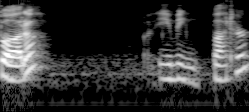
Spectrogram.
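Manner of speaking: put-on Northern accent on butter. Retelling an everyday morning exchange, replying in a mock Northerner accent. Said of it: "me trying to sound like a Northerner".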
